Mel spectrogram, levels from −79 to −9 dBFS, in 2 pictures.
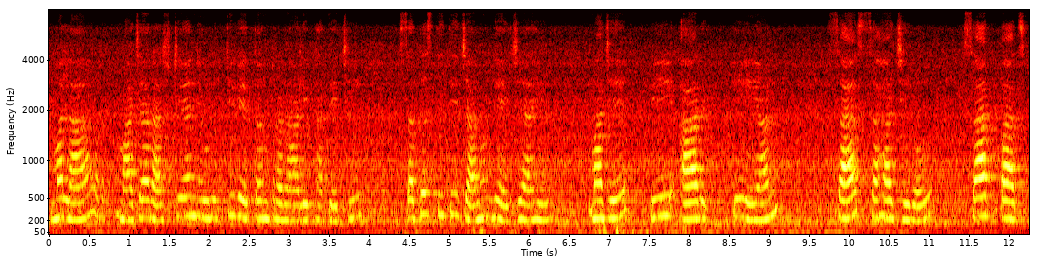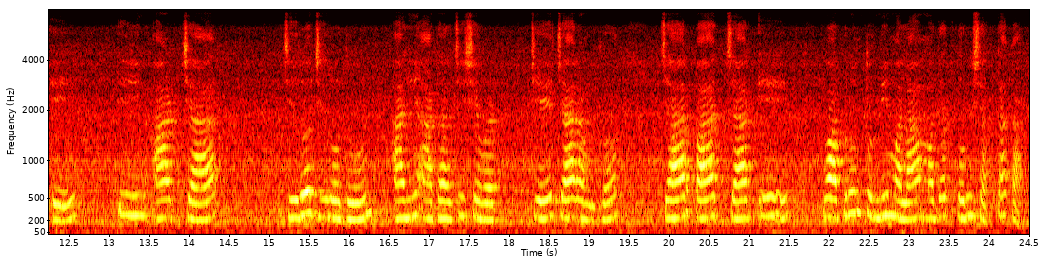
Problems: constant background noise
